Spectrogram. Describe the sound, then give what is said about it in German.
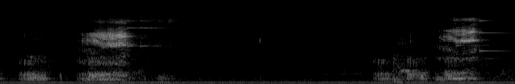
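A video game pig grunts twice, each a short squeaky oink-like burst about three seconds apart, clear over a faint steady background hum. “So, ich habe mal zwei Schafe getötet, Schweine getötet.”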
